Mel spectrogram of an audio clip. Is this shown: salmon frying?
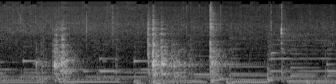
yes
